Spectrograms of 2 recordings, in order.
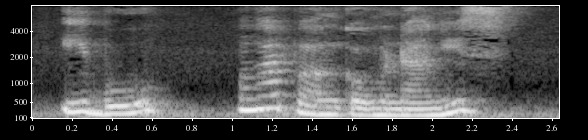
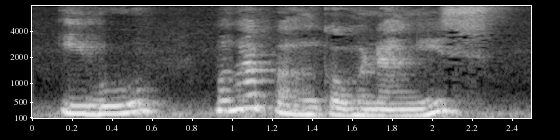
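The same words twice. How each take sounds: Both takes have the same delivery.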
